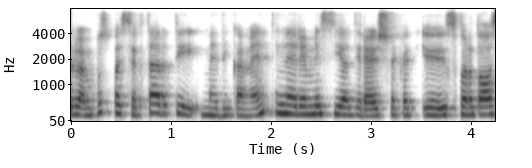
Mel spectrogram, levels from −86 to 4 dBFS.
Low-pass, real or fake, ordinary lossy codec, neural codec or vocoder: 7.2 kHz; fake; Opus, 32 kbps; codec, 24 kHz, 1.2 kbps, DualCodec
